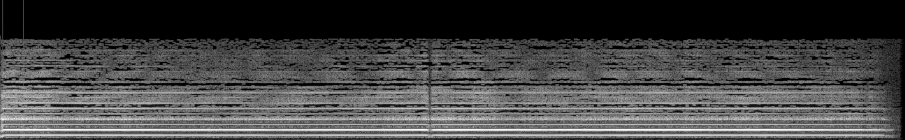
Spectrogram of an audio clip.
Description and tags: The erhu is an chinese string instrument with two strings,which is played
a lot in China. The samples are recordings from a free VST-instrument.
Bowed, Chinese, Erhu, Violin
